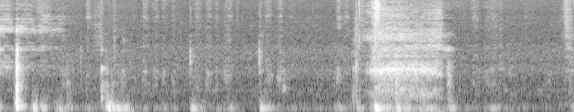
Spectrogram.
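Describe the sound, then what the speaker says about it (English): A gray Crayola colored pencil shading on paper while sketching comic-book superheroes, heard as short, scratchy strokes in separate bursts with a longer rubbing stroke near the end, close and quiet, no talking. "I like using this gray pencil, this Crayola, because it lets me fake shading"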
